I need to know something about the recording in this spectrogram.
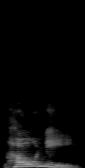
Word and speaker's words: pony: Từ này sẽ là pony. Pony. Pony. Cái từ này là âm ớ ù, không phải là pon nhá. Mình không đọc là pony đấy.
